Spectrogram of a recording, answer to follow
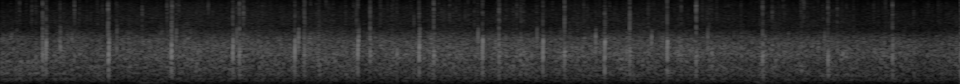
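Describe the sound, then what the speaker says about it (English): A union convention crowd at the CUPE National Convention applauds, steady dense clapping from a large hall audience, slightly distant and even throughout with no voices over it. "So give yourselves a round of applause."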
